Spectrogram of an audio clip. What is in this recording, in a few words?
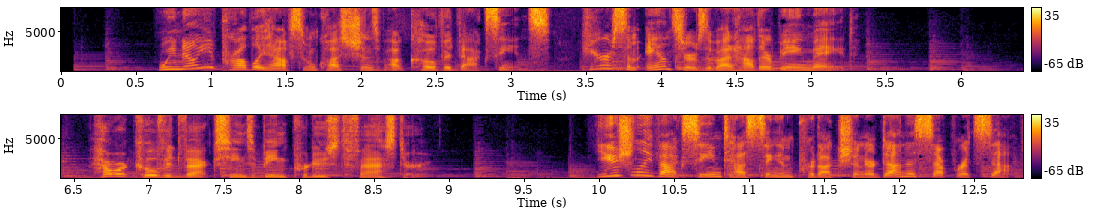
Healthcare Voice Over Female Voice Over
